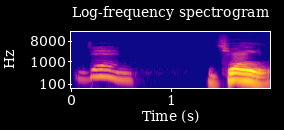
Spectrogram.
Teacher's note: it's a bit longer vowel sound, not Jan.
